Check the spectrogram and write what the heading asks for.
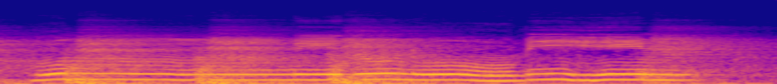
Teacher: Selanjutnya fa'ahlaknahum bidunubihim, ada mim sukun bertemu ba. Nah, mim sukun bertemu ba adalah ikhfa syafawi, dibacanya baca dengung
